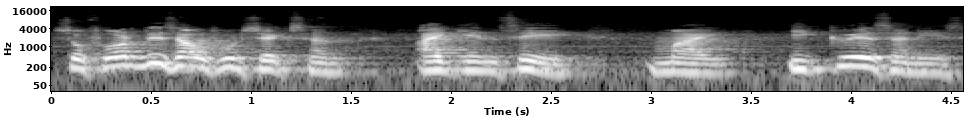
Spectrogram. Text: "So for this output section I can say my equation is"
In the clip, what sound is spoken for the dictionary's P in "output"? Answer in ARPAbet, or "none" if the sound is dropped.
F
